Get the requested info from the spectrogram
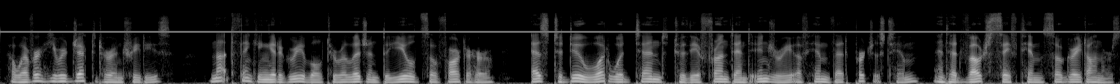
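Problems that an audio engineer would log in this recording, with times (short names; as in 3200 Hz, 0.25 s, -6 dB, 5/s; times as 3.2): tone 4600 Hz -29 dBFS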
